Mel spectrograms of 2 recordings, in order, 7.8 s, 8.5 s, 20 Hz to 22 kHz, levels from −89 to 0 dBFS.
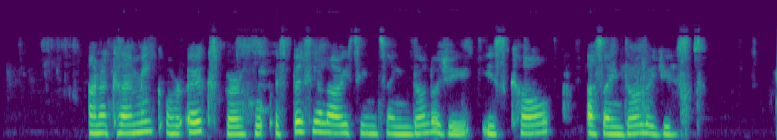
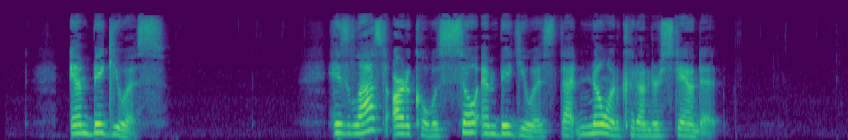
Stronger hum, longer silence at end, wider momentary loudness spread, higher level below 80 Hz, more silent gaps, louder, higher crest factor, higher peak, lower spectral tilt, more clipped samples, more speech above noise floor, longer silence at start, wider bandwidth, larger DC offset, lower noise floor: neither; second, 0.75 s vs 1.35 s; second, 7 LU vs 10 LU; about the same, -72 dBFS vs -72 dBFS; neither; about the same, -20 LUFS vs -22 LUFS; second, 16 dB vs 22 dB; about the same, -4 dBFS vs -2 dBFS; first, -5 dB/octave vs -3 dB/octave; neither; about the same, 47 dB vs 49 dB; first, 0.9 s vs 0.7 s; second, 7.6 kHz vs 14 kHz; neither; second, -66 dBFS vs -71 dBFS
